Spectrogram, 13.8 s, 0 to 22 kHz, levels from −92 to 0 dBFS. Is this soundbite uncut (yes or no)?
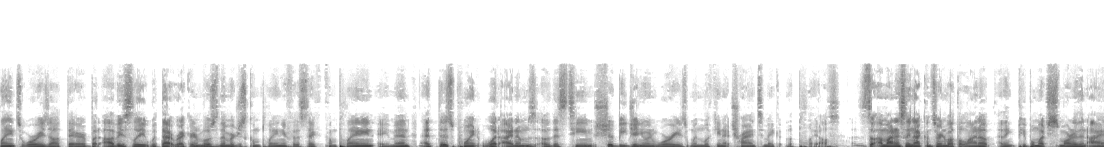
no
